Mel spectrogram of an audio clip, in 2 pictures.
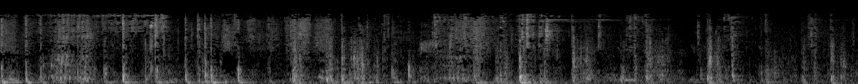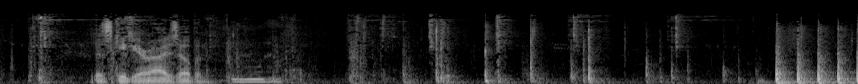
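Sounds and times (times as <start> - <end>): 
horses snorting: 0.0 - 8.5
horse hooves clip-clopping: 0.0 - 16.6
speech: 9.6 - 11.6.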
